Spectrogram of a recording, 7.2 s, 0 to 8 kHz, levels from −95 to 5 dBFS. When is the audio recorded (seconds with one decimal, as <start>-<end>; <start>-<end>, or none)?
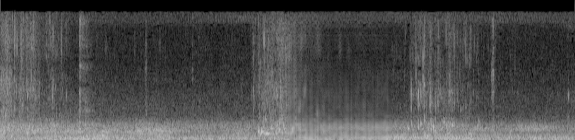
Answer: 0.0-3.6; 4.9-7.2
